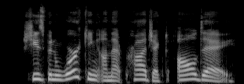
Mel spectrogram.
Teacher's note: The stress is on been, working, project, and day.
